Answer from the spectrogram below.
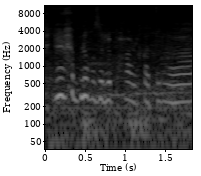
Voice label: woman in cafe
